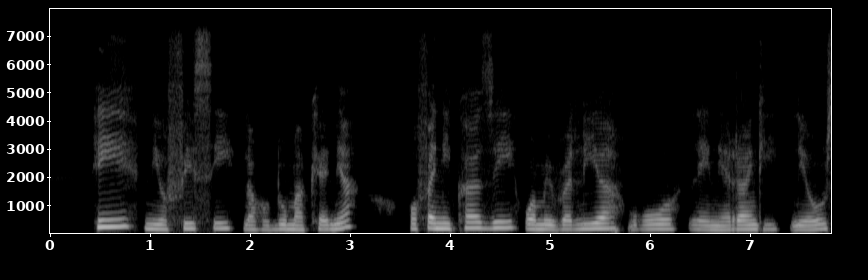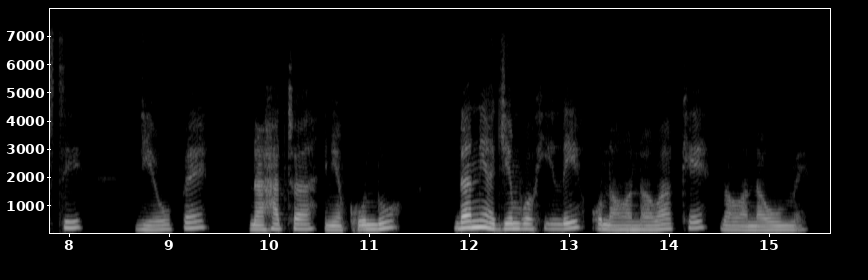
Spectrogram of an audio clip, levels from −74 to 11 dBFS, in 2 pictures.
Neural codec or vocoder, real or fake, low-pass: codec, 16 kHz, 0.5 kbps, X-Codec, HuBERT features, trained on LibriSpeech; fake; 7.2 kHz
